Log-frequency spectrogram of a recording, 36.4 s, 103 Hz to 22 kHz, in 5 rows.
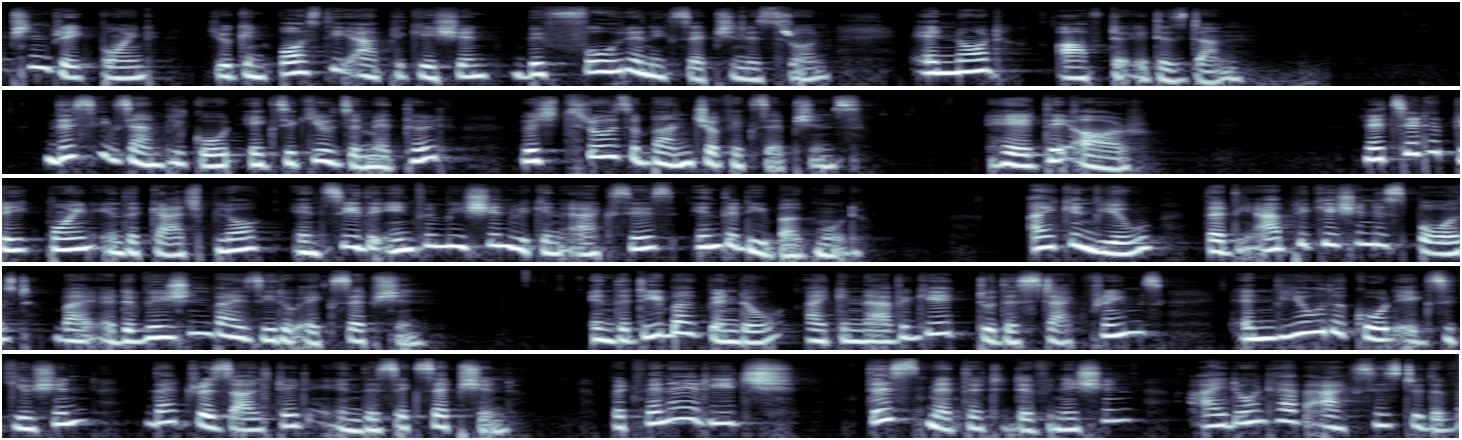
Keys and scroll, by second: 10.4 ctrl+b, 13.6 ctrl+Tab, 14.3 ctrl+F8.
